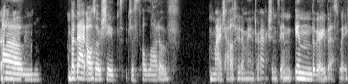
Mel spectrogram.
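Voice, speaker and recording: A woman speaks with an American accent in a plain, everyday voice at a medium pitch. Her pace is moderate and her intonation fairly even, while her loudness swings widely. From Washington, D.C., US East Coast. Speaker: public health professional and personal trainer. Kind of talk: podcast interview.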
